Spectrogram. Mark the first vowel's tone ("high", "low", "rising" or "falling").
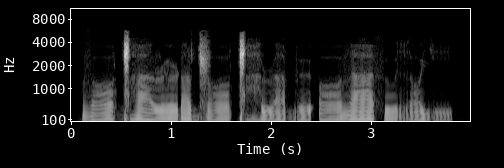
rising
